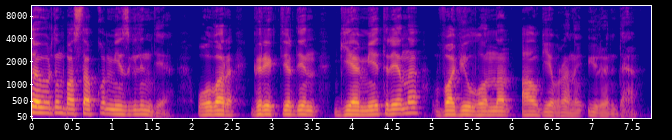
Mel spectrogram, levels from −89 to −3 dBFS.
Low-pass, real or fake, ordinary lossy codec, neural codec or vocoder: none; real; none; none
